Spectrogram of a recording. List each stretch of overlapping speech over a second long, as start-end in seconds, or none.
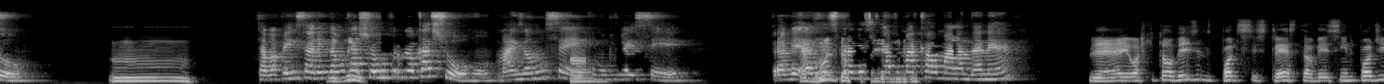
8.0-9.2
